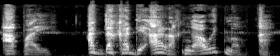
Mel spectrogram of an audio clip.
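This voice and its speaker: A woman's voice: low-pitched, very animated, normal speed, bright, forceful tone, slightly rough, exaggerated voice. A woman playing an older grandmother fond of drink and dancing, who talks in a teasing drawl in an Ilocano comedy-drama. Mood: grumbling.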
